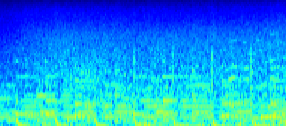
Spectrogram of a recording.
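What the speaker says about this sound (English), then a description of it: "wind is whipping the water at the bottom of the falls" Roaring rush of Fall Creek Falls in a giant sinkhole, loud and constant broadband noise with wind-whipped water churning close by at the base.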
